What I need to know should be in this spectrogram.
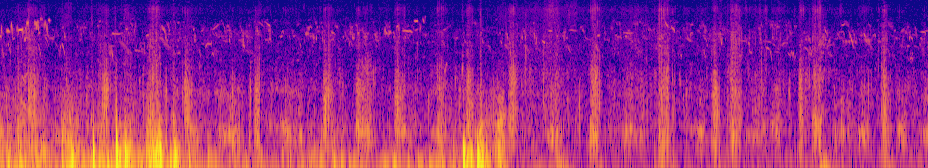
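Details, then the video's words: Grazing horses on a summer morning in Mongolia's Tuv province, heard as irregular crunchy chomps and grass-tearing snaps, heavier and louder during the first six seconds before thinning into softer, scattered bites. "Horses eating grass in summer morning / chomping noises"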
